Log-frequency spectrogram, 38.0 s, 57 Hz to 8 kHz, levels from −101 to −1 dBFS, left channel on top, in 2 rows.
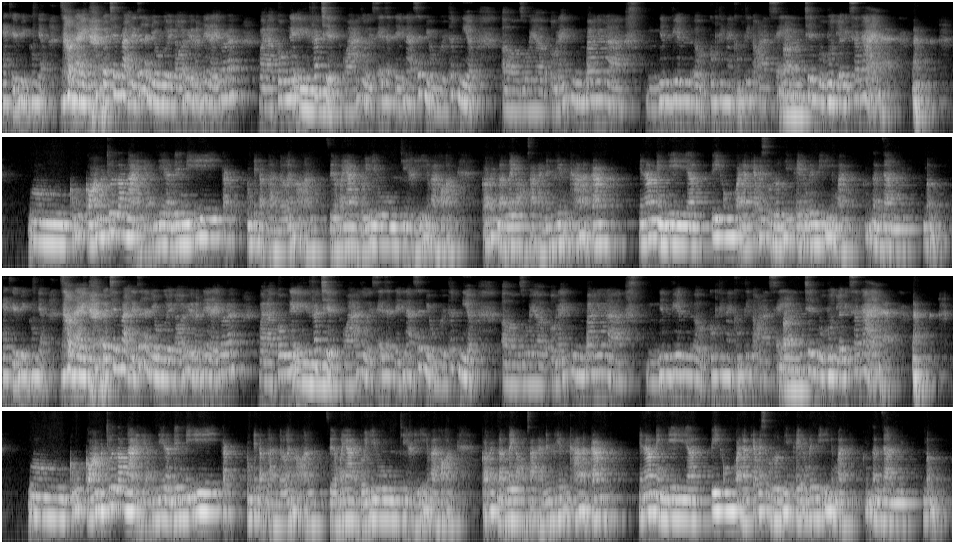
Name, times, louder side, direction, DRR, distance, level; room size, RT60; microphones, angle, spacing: voice 1, 0.0-17.6 17.9-18.0, equal, 15° right, -9 dB, 0.6 m, -32 dB
voice 2, 1.4-2.1 5.7-6.5 14.7-14.8 15.5-16.1 17.5-17.7 18.2-18.4 19.5-23.7 23.9-28.3 28.6-31.2 31.7-36.0 36.3-37.1 37.4-37.7, right 1 dB, 90° right, 0 dB, 0.7 m, -28 dB
5.9 x 2.5 x 3.3 m, 1.2 s
head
